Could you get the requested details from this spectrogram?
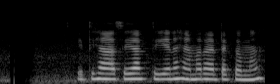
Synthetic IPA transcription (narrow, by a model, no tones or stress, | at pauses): it̪iɦaːsejak̚t̪ijənəɦæməɾaʈəkəmə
